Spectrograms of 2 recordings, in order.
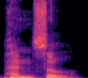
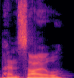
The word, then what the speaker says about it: pencil: That's a good example. Pencil pencil, not pencil, not pensile, pencil.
